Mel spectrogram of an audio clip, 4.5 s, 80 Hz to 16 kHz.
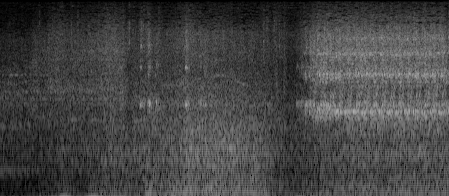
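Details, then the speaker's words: Abandoned Winnebago motorhome, hot idle after 100-plus miles on the road, restarted after dying: rough low idle rumble, then a sharp high whine suddenly rising over it; loud alternator whine, cause unclear, belt suspected. "Why is the alternator so mad suddenly? I did just crank it, I guess. But what the hell? Wow, that alternator's pissed."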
